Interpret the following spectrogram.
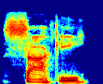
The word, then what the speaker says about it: Psaki: The new press secretary, Psaki, P is silent.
